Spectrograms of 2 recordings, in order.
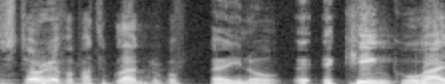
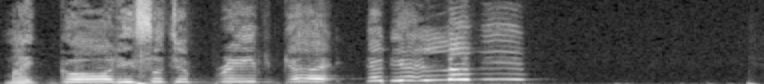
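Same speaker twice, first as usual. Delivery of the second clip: very high, drawn-out lovestruck squeal; hammed-up girlish adoration, slow and squeaky; swooning girl; 12 semitones higher, slower than usual. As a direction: gush like a smitten girl, pitched way up. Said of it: "The girl in question was like".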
